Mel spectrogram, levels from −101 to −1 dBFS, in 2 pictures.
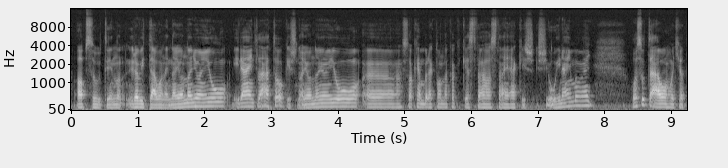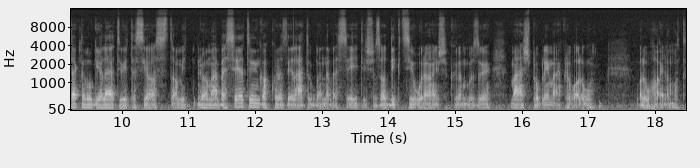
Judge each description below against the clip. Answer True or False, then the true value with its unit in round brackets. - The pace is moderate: False (160 wpm)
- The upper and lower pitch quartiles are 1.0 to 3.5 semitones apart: False (3.9 semitones)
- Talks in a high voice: False (115 Hz)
